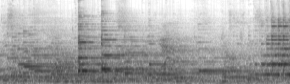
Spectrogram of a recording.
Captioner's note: crowd chattering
